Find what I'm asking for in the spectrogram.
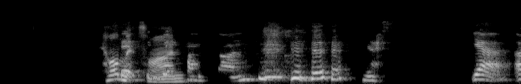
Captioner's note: laughs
